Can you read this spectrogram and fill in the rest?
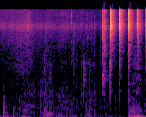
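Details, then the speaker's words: Swift Basecamp Plus caravan gas grill/oven igniter: five quick sharp clicks about a tenth of a second apart in a quiet room, showing the igniter is working correctly. "So that little click is telling us that the flame failure devices on each individual item are working correctly."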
